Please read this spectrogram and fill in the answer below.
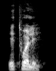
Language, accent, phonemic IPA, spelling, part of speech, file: French, France, /e.twa.le/, étoilé, adjective / verb / noun, LL-Q150 (fra)-étoilé.wav
- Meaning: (adjective) 1. starry 2. starred (highly rated); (verb) past participle of étoiler; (noun) ellipsis of restaurant étoilé (“starred restaurant”)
